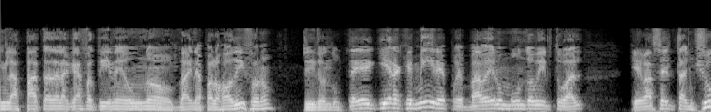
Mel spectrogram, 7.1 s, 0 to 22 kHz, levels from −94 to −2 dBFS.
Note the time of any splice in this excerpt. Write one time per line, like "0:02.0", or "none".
0:03.0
